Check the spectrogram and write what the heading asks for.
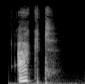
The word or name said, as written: akt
